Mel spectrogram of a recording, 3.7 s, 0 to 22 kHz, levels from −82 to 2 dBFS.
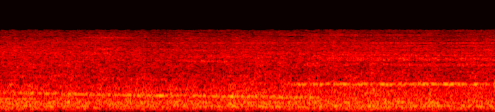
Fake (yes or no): no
